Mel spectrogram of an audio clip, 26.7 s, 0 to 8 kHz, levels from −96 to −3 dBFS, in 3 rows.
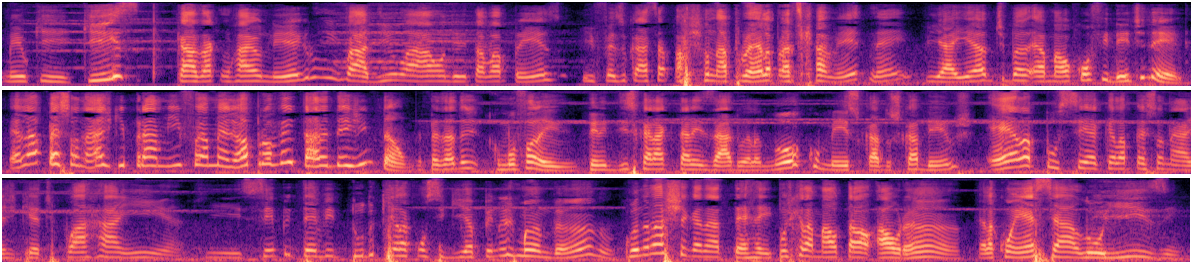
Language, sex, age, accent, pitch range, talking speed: Portuguese, male, 20-39, Brazilian, 160-215 Hz, 210 wpm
